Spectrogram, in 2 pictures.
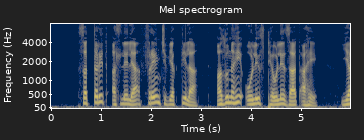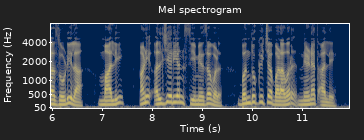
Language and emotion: Marathi, neutral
